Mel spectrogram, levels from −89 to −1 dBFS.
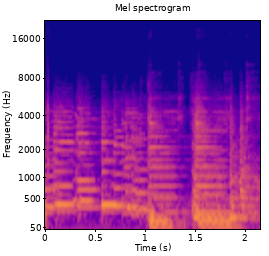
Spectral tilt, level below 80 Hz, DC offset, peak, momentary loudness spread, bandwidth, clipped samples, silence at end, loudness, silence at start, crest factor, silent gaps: -6.5 dB/octave; -42 dBFS; under 0.1%; -14 dBFS; 3 LU; 9.4 kHz; under 0.1%; 0 s; -30 LUFS; 0 s; 16 dB; none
